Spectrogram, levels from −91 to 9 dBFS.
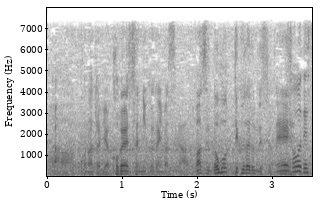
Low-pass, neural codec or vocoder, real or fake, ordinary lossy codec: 7.2 kHz; none; real; AAC, 48 kbps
